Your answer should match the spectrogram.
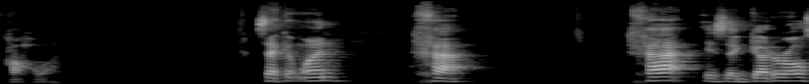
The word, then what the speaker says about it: قهوة: can't make this sound you can also just pronounce it as a g like a g and try to claim that you're speaking with a bin accent so gahwa instead of kahwa second one is a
